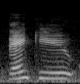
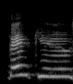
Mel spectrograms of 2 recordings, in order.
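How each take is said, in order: First: It is said in the speaker's ordinary voice. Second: It is said in a put-on imitating voice.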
